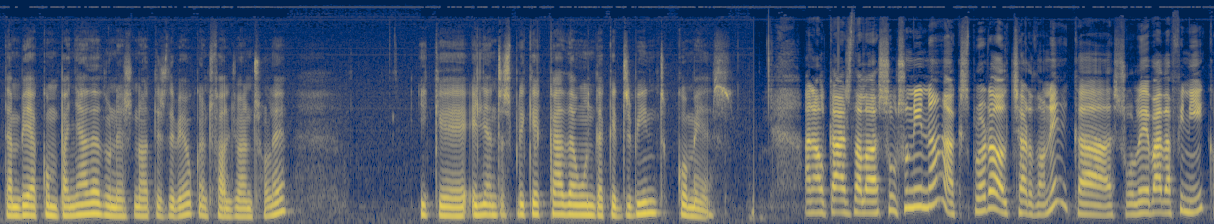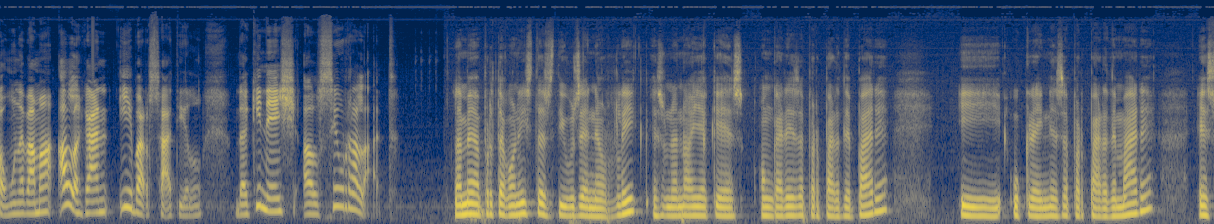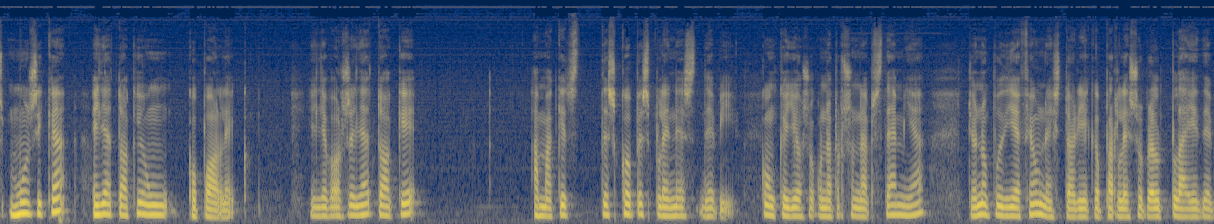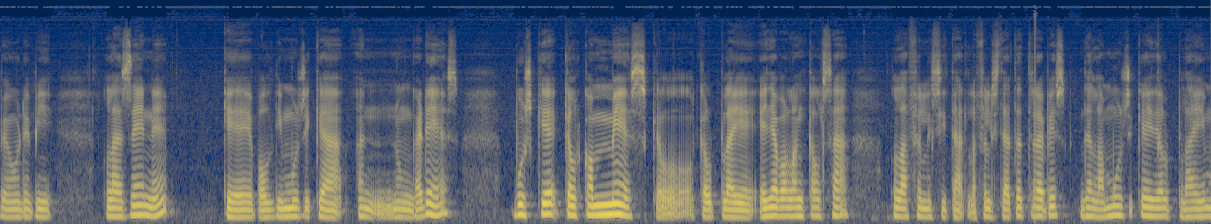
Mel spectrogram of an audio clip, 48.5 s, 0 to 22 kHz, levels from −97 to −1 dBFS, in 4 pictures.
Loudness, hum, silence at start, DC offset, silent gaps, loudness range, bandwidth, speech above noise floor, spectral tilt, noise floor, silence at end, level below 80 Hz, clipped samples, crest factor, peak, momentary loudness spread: -17 LUFS; none; 0.05 s; under 0.1%; none; 5 LU; over 20 kHz; 38 dB; -5.5 dB/octave; -55 dBFS; 0 s; -56 dBFS; under 0.1%; 18 dB; 0 dBFS; 9 LU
